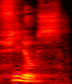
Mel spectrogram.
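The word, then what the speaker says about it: φίλος: Cet amour est associé au mot grec qui se prononce philos.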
